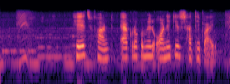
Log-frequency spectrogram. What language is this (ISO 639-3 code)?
ben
